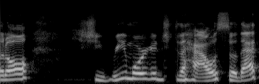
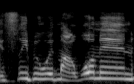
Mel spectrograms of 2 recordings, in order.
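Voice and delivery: put-on drunk man's voice, higher pitch; 4 semitones higher than usual. Retelling how Julio burst in confronting the dad, imitating drunk Julio. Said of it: "he's like super drunk".

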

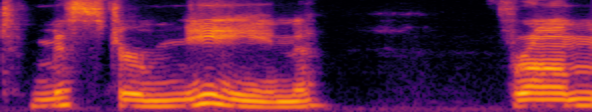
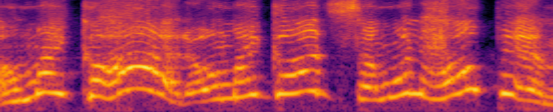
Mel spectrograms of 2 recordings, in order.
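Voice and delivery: acted out, very high, loud, shrill screaming; 6 dB louder than usual. Retelling seeing a little clown fall under a boat: retelling own screaming. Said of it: "I started screaming".

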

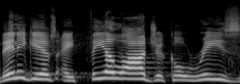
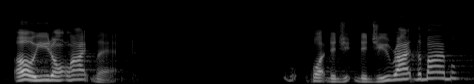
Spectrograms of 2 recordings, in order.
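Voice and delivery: quieter, mock-sarcastic tone; 7 dB quieter than usual. Acting out how he stops before moving on to challenge people, mock-sarcastic. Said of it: "gives a couple of highly sarcastic rhetorical questions".

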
